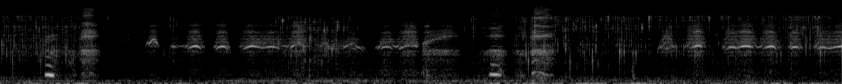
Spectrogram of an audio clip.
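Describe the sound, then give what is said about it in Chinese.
Soft, high whistled notes, whistled by a person to help themselves urinate, come in short bursts, repeating every second or two, mixed with breathy gasps and rustling. No one speaks. “吹口哨给自己冲尿，是小母狗自己来啊，就不用麻烦主人，小母狗自己来就行。”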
